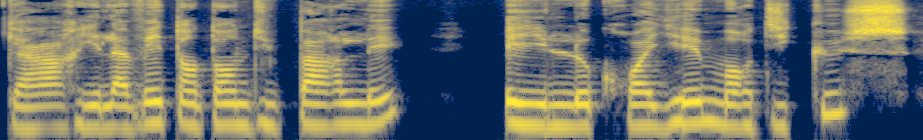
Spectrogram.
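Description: Female audiobook narrator, measured and unhurried, dry studio sound. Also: on the low side, no echo. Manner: measured, even storytelling. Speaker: audiobook reader. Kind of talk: scripted narration of a classic novel.

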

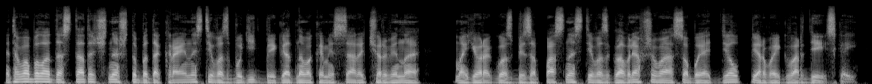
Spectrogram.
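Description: Low-voiced guy reading an audiobook, steady, dry close sound. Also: fairly quick, dry recording. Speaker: audiobook narrator. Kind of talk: scripted audiobook narration.

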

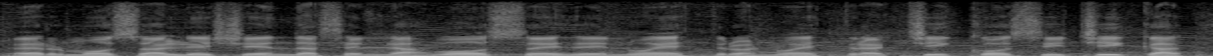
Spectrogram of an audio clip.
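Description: A man's voice: medium pitch, takes it slowly, soft background music. A man with an Argentine accent hosting a school radio show, reading listener messages casually and repeating words as he goes. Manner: chatty, repeats words in bursts.

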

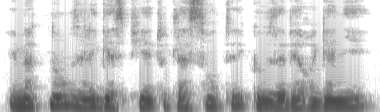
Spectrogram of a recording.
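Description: Give me a gentle, tearful young woman, a man doing her in a dark, husky tone, in an audiobook. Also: medium pitch, steady tone, fast, pitched above the performer's own voice. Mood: tender. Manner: soft, trembling, tearful. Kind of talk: audiobook reading.

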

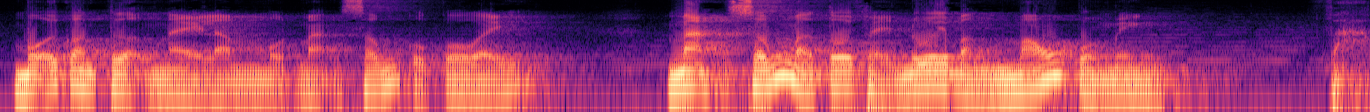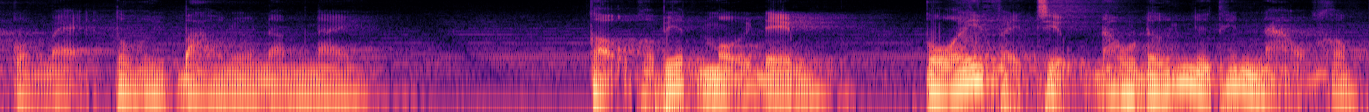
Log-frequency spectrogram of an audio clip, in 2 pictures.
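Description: A grim older guard speaks in a low, grave, threatening tone, as a man acts him out. His voice is very dark and sits in a long, echoing hall over faint music. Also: lively intonation, normal speed. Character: grim older male guard, bitter and vengeful. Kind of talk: horror story narration.

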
